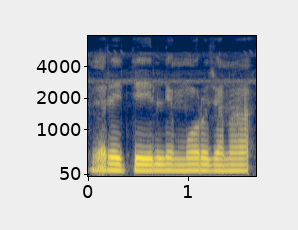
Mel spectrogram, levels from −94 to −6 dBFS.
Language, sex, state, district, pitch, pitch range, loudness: Kannada, male, Karnataka, Koppal, 130 Hz, 125-130 Hz, -13 LUFS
